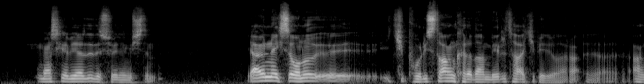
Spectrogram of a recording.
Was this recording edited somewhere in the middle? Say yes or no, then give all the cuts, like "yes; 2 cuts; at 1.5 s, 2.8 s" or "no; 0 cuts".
yes; 1 cut; at 2.2 s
